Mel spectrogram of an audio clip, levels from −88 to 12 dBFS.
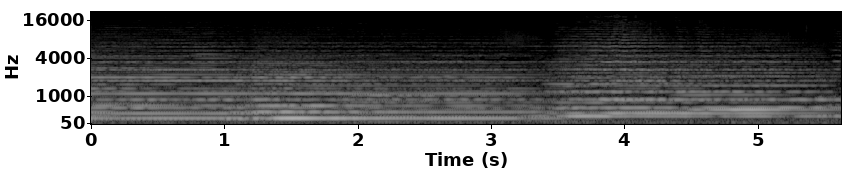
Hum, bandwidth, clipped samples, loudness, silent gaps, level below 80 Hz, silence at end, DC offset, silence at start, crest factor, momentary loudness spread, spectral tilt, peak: none; 13 kHz; under 0.1%; -32 LUFS; none; -62 dBFS; 0 s; under 0.1%; 0 s; 16 dB; 9 LU; -5.5 dB/octave; -16 dBFS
